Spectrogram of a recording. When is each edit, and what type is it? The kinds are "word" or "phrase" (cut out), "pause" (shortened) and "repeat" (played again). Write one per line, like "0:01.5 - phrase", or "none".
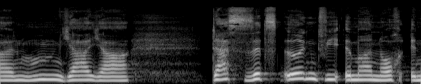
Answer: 0:02.8 - word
